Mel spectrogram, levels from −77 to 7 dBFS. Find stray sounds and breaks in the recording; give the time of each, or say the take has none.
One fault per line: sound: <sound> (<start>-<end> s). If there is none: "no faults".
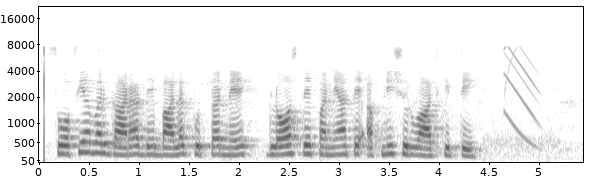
sound: chirp (4.6-5.1 s)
